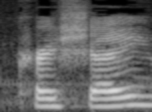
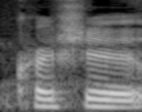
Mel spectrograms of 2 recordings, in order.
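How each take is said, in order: First: The word ends with a 'shay' sound. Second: The word ends with a 'sher' sound. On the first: "with, you know, S H A Y on the end" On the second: "like E R on the end"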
